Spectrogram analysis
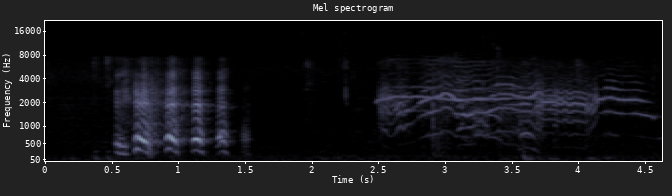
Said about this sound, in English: Oh, I love a good cat toss. Yeah, one of my cats just did, like, the satellite ears when that happened.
